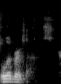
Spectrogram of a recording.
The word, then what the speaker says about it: Libertas: It's actually pronounced Libertas, but the phonetic spelling is L-I-B-E-R-T-A-S. It's Libertas. You can find me there, or you can find me on Twitter.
